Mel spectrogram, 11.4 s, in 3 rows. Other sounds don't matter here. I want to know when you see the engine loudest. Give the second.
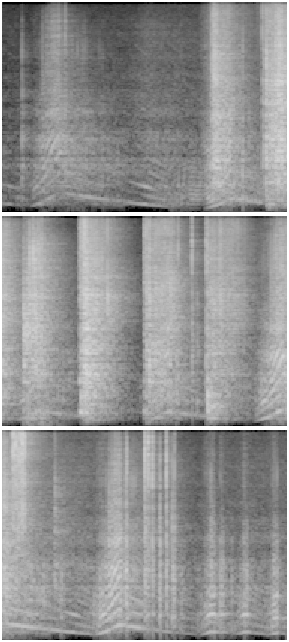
9 s.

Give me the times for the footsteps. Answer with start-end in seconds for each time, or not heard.
2.8-8.3.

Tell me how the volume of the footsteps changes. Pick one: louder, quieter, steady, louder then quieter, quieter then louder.
quieter.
